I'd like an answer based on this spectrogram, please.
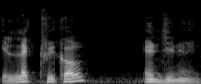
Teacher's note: accent tombé dans electrical là, c'est sur deuxième syllabe là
